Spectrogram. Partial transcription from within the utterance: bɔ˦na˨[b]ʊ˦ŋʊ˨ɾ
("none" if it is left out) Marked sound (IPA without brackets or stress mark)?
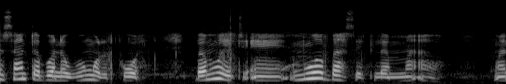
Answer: w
